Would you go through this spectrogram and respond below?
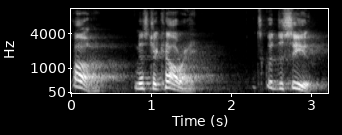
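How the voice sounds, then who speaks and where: An actor playing a gentle, humble, lonely drifter in a radio play, speaking with polite, mild sincerity. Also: male voice, high-pitched, huge pitch swings, a little slow, vocal fry, exaggerated voice. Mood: pleasantly surprised. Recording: echoey, reverberant room.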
